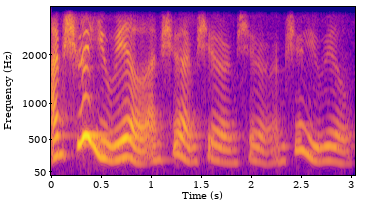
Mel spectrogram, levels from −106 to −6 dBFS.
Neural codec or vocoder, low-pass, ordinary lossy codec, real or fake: none; 3.6 kHz; none; real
